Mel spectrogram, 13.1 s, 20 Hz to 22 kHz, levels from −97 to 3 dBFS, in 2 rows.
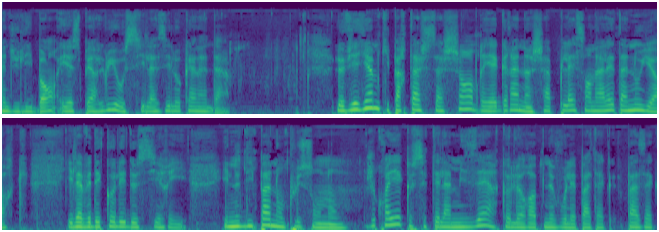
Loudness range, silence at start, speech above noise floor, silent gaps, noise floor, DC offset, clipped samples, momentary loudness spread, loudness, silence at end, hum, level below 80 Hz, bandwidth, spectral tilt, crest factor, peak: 2 LU; 0 s; 23 dB; none; -51 dBFS; under 0.1%; under 0.1%; 10 LU; -28 LUFS; 0.05 s; none; -40 dBFS; 16.5 kHz; -5 dB/octave; 20 dB; -8 dBFS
